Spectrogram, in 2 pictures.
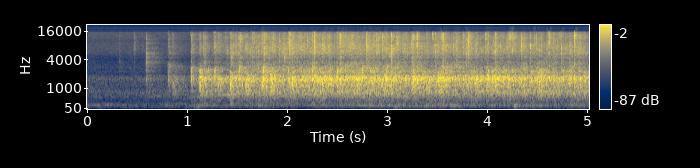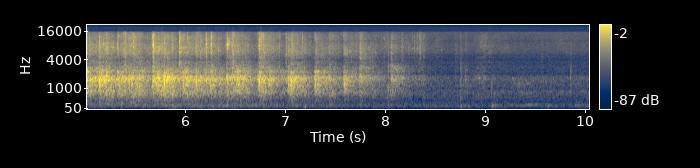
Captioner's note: applause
